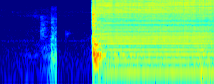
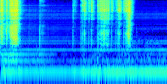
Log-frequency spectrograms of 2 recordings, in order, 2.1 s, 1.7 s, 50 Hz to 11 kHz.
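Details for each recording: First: Replica (Nachbau) Simson/MZ ignition coil on a Bosch spark-gap tester gives a sharp, even spark crackle, strong and steady at 10–12 mm with no dropouts. Misfires begin only at 13 mm, stronger than the original DDR coil. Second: Original Simson/MZ ignition coil on Bosch spark-gap tester at gap setting 11: sharp buzzing spark bursts over mains hum with dropouts, spark weakening; at 12 barely fires with misses.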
